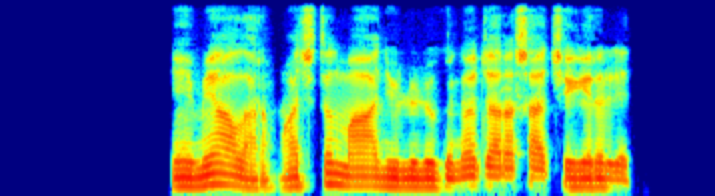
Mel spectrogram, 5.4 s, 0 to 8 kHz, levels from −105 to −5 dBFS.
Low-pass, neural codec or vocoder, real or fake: 7.2 kHz; none; real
